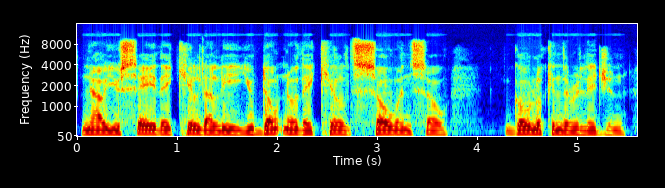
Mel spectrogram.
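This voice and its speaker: A man's voice: medium pitch, fairly even intonation, no room sound. An upset man from Iran delivers a heated religious monologue, scolding and hurling rhetorical questions. The audio is dry and muffled, like a lo-fi recording. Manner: scolding, insulting, rapid-fire rhetorical questions. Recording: dull lo-fi recording.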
